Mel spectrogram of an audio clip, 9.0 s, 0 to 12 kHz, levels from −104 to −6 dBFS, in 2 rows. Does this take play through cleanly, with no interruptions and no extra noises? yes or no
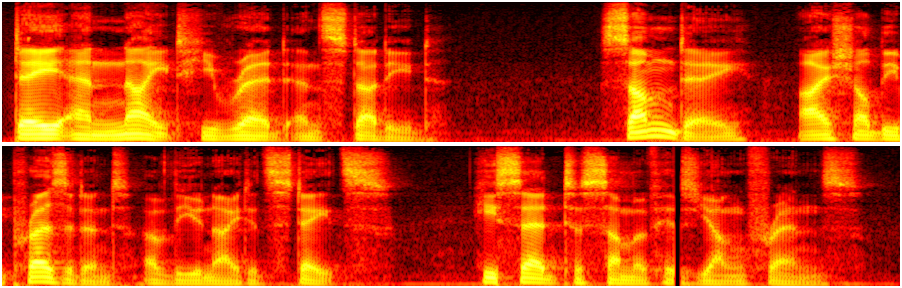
no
